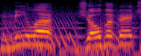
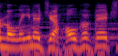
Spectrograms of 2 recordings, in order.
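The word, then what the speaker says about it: Milla Jovovich: years I've been say apparently it's just Mila Jovovich and I've been calling her Molina jehovovi this whole time I didn't know I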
